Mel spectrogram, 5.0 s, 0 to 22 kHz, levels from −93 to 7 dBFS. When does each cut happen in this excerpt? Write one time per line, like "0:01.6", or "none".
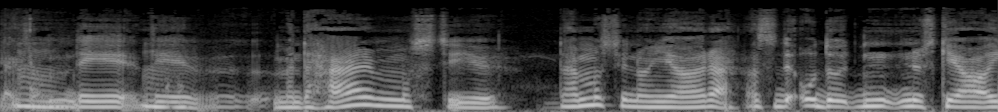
0:01.4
